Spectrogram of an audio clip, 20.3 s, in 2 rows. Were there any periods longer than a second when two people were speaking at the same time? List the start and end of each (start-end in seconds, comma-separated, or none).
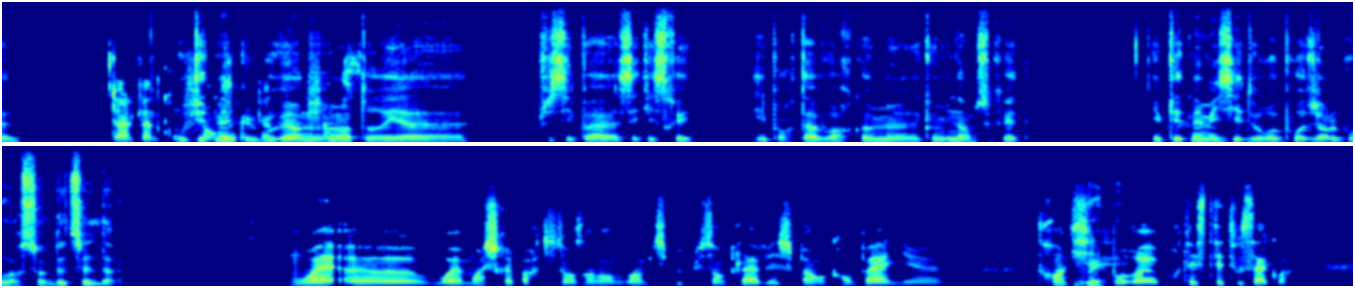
1.3-2.7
